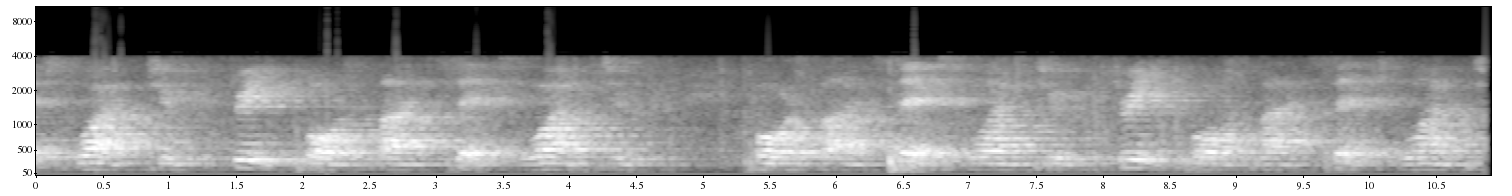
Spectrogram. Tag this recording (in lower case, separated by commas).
speech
